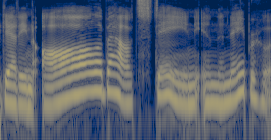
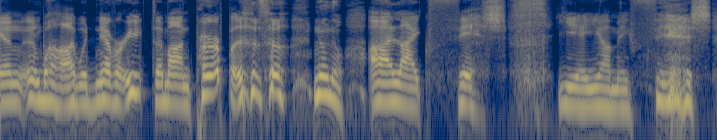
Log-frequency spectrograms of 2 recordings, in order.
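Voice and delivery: easygoing bear, relishing food; gentle bear person; 4 dB louder than usual. A narrator's reading. Bear keeps talking.

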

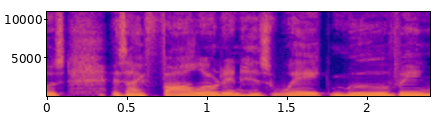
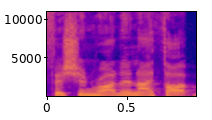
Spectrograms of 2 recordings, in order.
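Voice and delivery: ordinary talk, nothing marked

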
